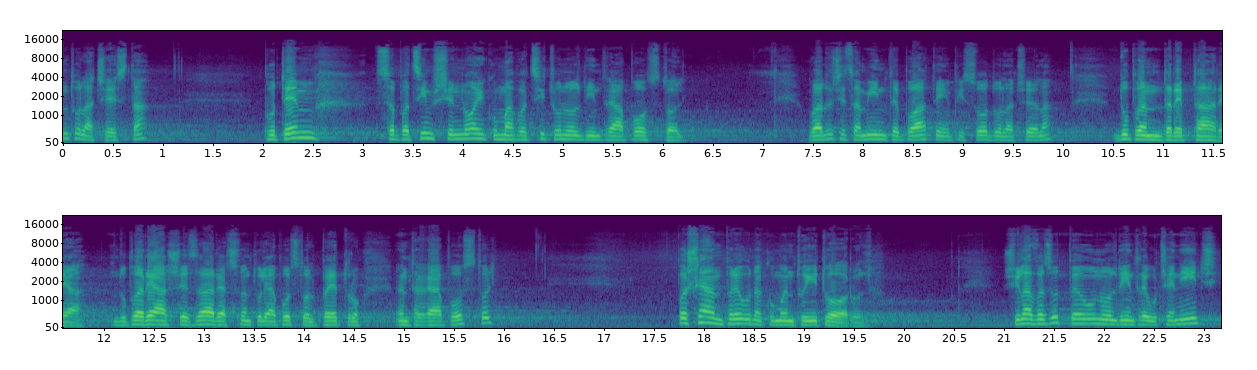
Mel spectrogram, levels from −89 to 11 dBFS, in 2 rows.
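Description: At 15.15 s the sound hangs for a moment, with the last sound held longer than it should be and a faint buzzy flatness until about 15.29 s. This is a short stall from a late packet. The next packet was not there in time, the jitter buffer ran dry, and the receiver stretched the preceding audio for about 80 ms until it arrived. It then resumed from the same point, so nothing is lost, but everything after it now plays about 80 ms later.

Immediately afterwards, from 15.30 to 15.36 s, there is a brief smeared wobble, as if a sliver of sound has been blurred over. This is short concealed packet loss. About 40 ms of audio never reached the decoder, so the receiver filled the gap by extending what came just before it and then cross-faded back into the real signal.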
